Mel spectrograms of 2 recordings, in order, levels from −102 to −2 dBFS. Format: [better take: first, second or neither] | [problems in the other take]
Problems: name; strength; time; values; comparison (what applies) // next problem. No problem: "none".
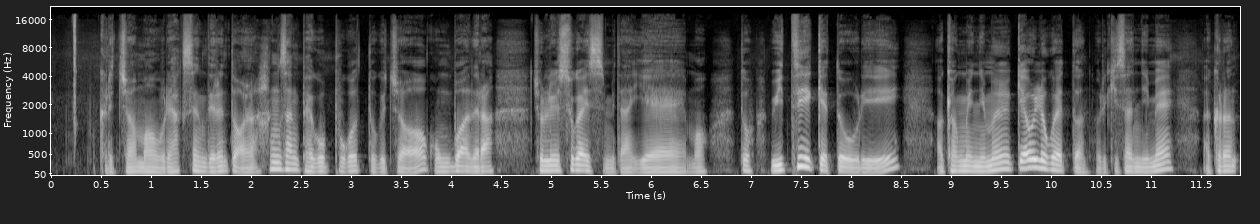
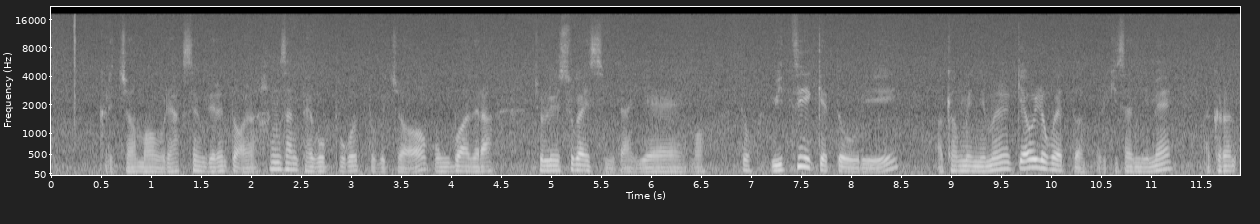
first | hiss; loud; throughout; 9 dB below the speech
